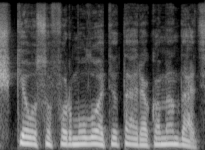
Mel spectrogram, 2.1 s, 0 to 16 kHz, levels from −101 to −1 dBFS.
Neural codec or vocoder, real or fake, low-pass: none; real; 14.4 kHz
